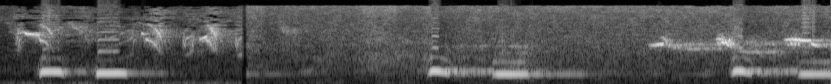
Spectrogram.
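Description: A cuckoo gives its two-note falling 'cu-koo' three times, low and hollow, about every one and a half seconds, with thin chirps from other small birds.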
